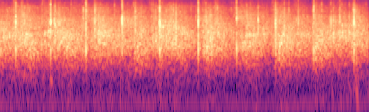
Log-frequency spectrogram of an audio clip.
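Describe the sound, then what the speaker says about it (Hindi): An auditorium audience breaks into sustained applause, a dense, even patter of many hands clapping at moderate loudness throughout. "ताली हो जाए।"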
